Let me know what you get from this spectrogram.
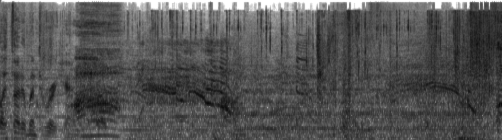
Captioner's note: Sarah screaming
